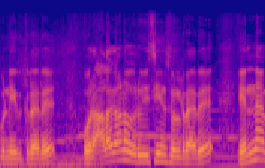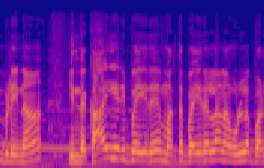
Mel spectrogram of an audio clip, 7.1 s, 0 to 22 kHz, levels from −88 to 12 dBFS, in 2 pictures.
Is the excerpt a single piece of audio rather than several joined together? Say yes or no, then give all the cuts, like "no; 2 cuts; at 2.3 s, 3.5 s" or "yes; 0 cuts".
no; 1 cut; at 0.9 s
